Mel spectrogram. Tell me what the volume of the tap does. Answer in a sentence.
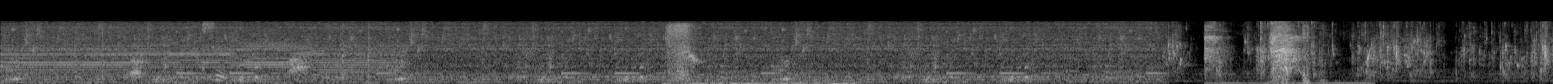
The loudness of the tap stays about the same.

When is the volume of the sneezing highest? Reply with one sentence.
The volume of the sneezing peaks at 13 seconds.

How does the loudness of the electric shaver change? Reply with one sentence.
The loudness of the electric shaver stays about the same.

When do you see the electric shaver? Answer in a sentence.
The electric shaver can be heard from 0.0 to 4.1 s.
